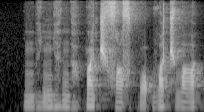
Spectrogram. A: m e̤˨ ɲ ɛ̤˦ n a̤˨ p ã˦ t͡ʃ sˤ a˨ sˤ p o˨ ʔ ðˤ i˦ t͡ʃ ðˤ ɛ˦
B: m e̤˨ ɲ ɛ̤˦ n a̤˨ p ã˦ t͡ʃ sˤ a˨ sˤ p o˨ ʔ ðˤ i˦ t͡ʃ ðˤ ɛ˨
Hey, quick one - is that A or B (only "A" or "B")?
A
